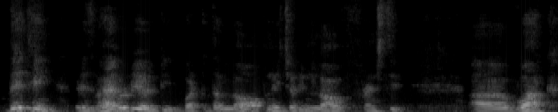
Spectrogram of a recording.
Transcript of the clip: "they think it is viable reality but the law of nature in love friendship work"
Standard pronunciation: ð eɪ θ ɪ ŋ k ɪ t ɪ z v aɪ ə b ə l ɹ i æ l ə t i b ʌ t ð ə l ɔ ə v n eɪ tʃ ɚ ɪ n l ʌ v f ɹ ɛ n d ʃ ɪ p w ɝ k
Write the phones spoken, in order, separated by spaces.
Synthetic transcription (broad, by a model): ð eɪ t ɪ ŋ k ɪ t ɪ z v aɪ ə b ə l ɹ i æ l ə t i b ʌ t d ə l ɔ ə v n eɪ tʃ ɚ ɪ n l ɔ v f ɹ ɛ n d s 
